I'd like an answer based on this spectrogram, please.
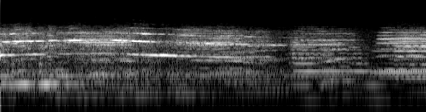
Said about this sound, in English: Okay, hit the siren. Let's move.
